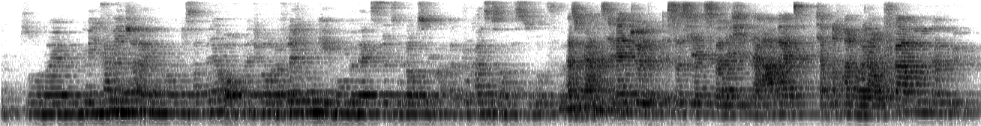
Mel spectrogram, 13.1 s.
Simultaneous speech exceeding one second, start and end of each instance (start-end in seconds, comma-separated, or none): none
